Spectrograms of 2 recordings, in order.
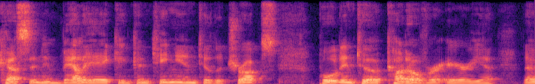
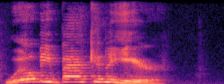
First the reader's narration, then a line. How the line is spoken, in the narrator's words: Another soldier, who'd also been counting the days, sarcastically called out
